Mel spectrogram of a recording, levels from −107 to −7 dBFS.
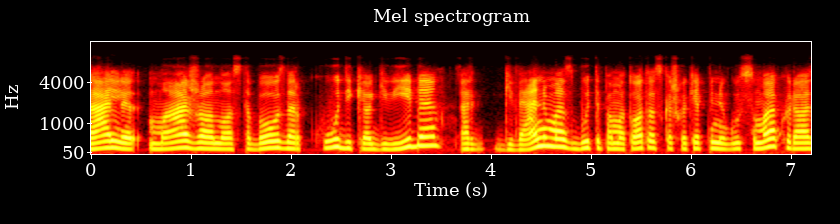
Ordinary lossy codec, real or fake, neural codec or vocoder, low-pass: Opus, 32 kbps; real; none; 7.2 kHz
